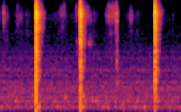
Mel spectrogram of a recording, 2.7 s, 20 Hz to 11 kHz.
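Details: RCA Victor M-45 AM/shortwave radio during checkout; three crisp clean switch clicks with no scratchiness or crackle, switch snapping over normally.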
